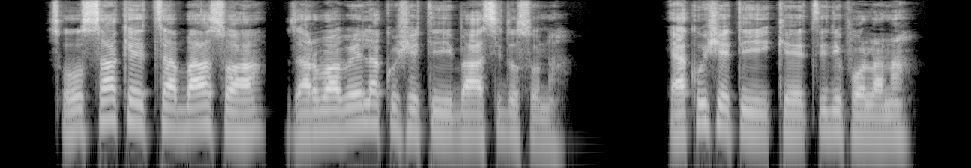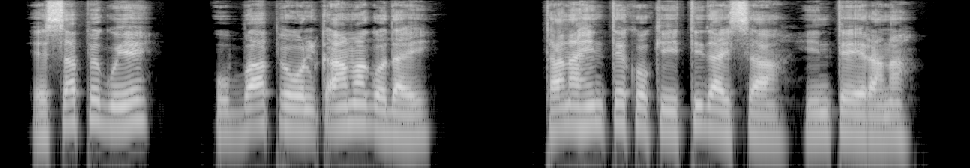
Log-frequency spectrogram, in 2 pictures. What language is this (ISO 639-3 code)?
gof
